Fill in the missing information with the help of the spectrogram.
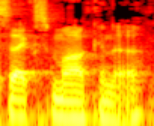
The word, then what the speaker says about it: Ex Machina: Is that how you say it? – Ex Machina. Yeah, it's like Deus Ex Machina, but without the Deus.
